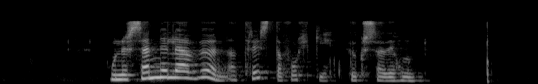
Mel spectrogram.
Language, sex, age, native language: Icelandic, female, 20-29, Icelandic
